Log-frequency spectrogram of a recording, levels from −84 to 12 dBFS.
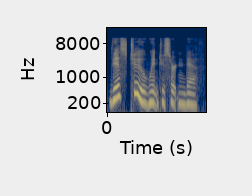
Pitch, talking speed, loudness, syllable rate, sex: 215 Hz, 180 wpm, -19 LUFS, 3.8 syllables/s, female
